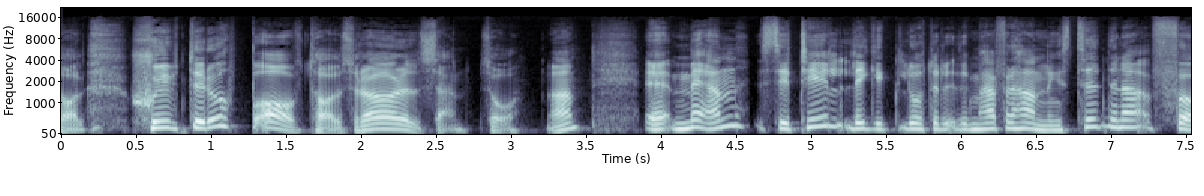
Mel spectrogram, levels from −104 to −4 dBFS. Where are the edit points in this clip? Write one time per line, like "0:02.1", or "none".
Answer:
0:02.7
0:04.6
